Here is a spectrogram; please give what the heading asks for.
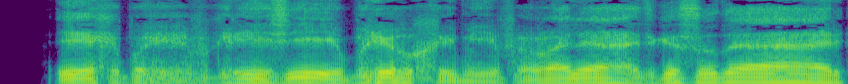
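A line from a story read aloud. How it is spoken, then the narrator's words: Lustful whisper. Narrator (Russian): сладострастно шепнул Иоанну Растриговосян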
